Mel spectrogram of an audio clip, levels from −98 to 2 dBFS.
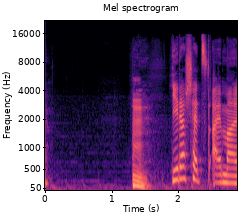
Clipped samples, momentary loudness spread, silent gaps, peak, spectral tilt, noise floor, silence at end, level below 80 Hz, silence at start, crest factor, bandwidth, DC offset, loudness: under 0.1%; 14 LU; none; -8 dBFS; -4.5 dB/octave; -59 dBFS; 0 s; -46 dBFS; 0 s; 18 dB; 16 kHz; under 0.1%; -24 LUFS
